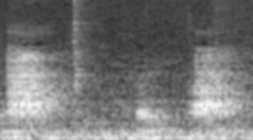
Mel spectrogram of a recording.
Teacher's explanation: at the same time okay so in this particular combination of plus low plus front we're going to have the vowel ah a low front vowel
